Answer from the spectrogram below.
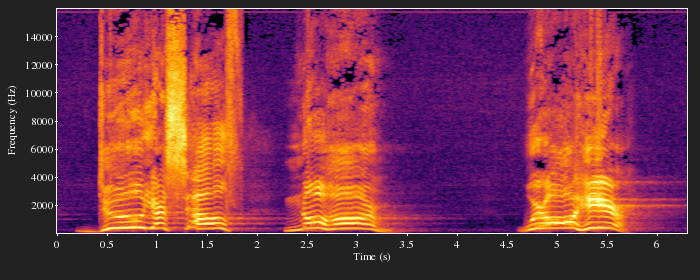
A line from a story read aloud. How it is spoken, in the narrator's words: Paul yells out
